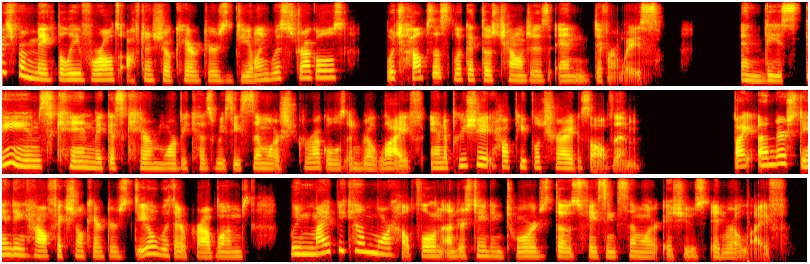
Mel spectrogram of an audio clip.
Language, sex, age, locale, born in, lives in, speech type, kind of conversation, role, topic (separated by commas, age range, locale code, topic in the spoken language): English, female, 25-29, en-US, United States, United States, read, expert-assistant, expert, How does reading fiction enhance empathy and understanding?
